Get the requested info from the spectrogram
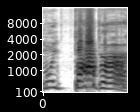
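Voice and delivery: put-on very loud Bristol accent, belted out. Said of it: "an officer that actually is from Bristol".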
